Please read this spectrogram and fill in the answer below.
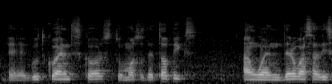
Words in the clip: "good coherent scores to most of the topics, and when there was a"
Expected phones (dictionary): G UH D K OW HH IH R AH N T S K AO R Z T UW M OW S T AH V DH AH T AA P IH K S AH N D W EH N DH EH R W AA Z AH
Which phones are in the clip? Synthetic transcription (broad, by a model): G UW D K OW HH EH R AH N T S K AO R S T UW M OW S T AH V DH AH T AA P IH K S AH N W EH N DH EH R W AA S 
